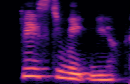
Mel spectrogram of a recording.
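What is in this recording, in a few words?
Voice Acting es, female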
